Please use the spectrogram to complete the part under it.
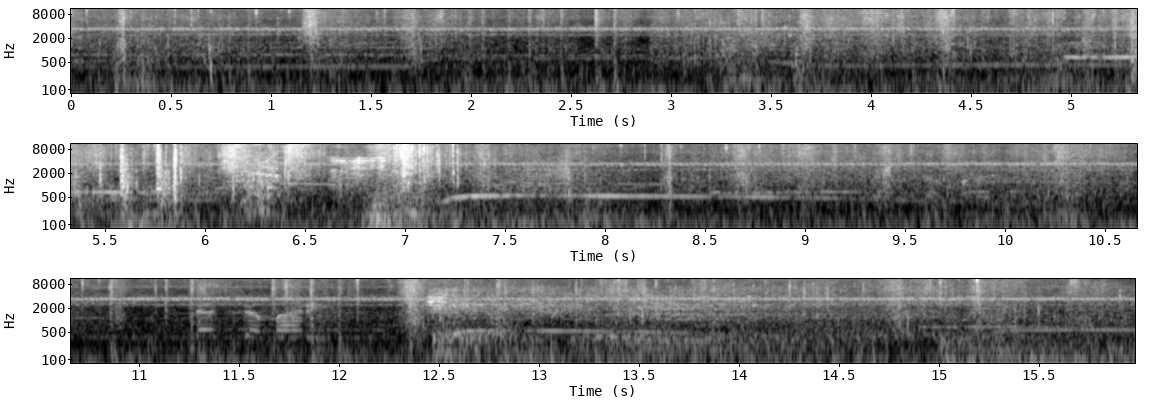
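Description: A burning torch flame crackles.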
